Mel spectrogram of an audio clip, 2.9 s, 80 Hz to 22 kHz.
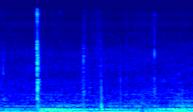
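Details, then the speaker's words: Newly installed SeaFlo 55 Series washdown pump (70 psi, 5 gpm) on a boat, replacing a Rule 800 gph livewell pump: even low hum with a few light clicks, no surging or rattle; normal pump running. "it humming. There's the supply."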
